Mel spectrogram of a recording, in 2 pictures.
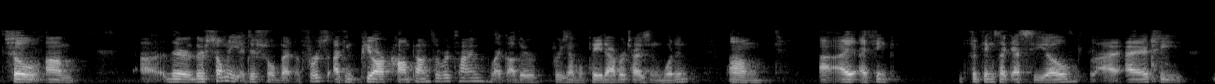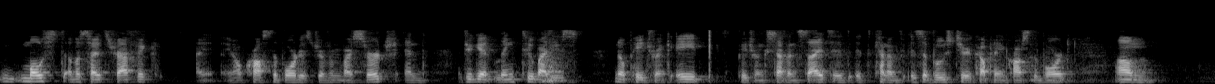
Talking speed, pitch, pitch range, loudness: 195 wpm, 120 Hz, 105-140 Hz, -26 LUFS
